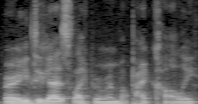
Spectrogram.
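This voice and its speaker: A young man hosting a casual podcast chat with friends, excitable, teasing and quick to swear and laugh. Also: fairly low pitch. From Australia. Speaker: podcast host.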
